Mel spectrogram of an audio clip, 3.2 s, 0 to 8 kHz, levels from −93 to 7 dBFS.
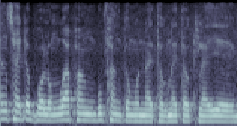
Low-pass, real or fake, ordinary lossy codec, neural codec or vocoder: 7.2 kHz; real; none; none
